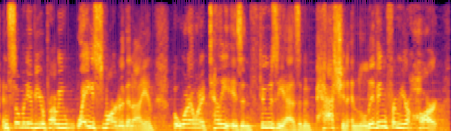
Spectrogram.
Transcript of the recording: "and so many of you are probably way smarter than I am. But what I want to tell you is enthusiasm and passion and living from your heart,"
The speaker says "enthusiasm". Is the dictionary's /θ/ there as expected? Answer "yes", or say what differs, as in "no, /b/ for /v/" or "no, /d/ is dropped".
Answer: yes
